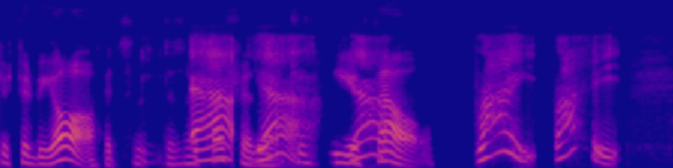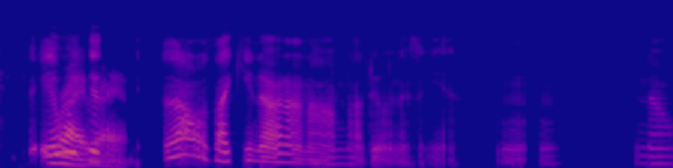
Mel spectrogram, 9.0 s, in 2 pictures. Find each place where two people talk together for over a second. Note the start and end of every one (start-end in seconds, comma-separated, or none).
1.3-2.6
